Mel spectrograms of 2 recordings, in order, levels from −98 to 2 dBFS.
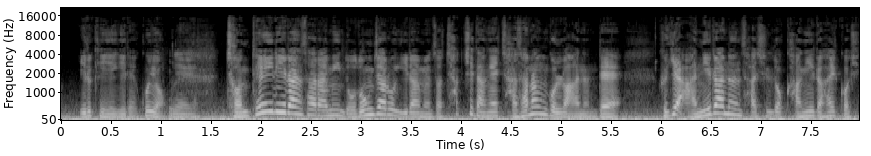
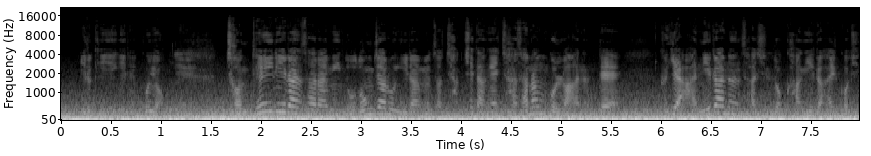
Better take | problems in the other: first | low rumble; loud; throughout; 1 dB below the speech; faint in the first

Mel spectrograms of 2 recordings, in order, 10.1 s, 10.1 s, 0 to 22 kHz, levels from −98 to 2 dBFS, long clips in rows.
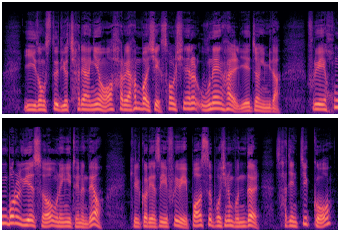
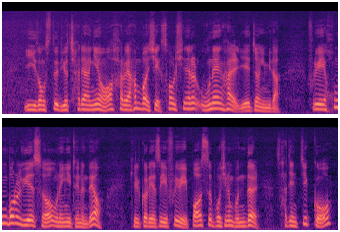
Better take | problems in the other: first | hiss; faint; throughout; 25 dB below the speech

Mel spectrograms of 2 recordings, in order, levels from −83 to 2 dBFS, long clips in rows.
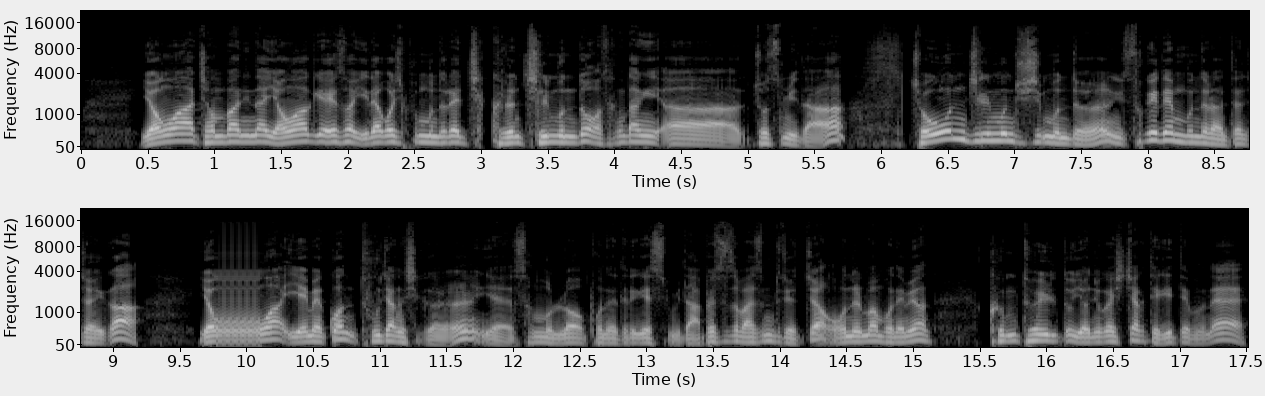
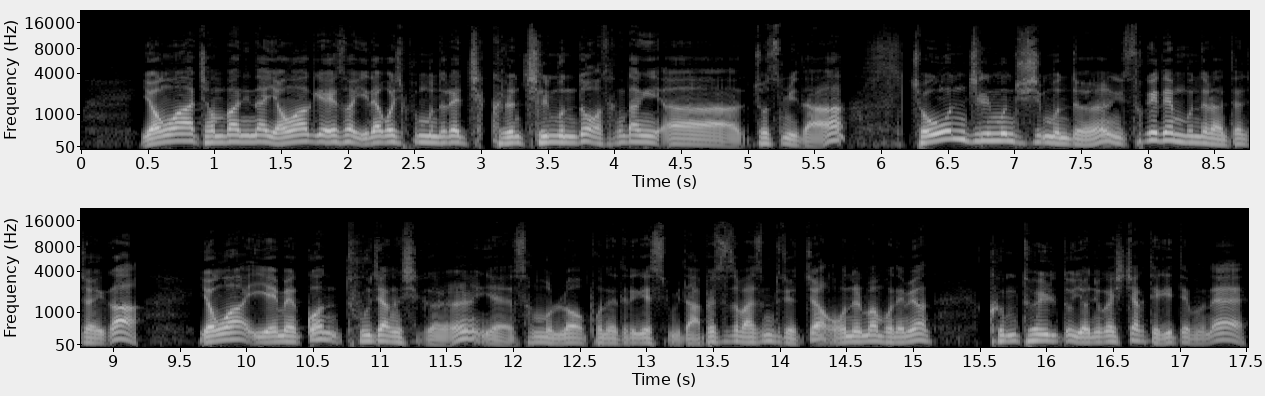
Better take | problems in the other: second | audio freezing; at 10 s

